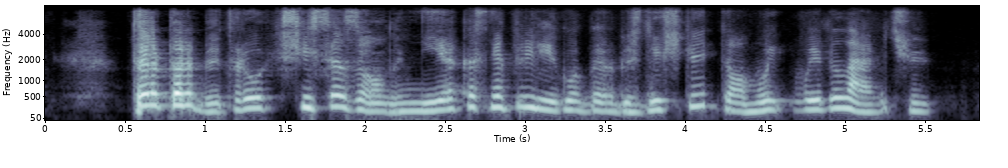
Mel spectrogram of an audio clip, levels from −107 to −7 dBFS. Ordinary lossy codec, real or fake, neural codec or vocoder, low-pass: Opus, 32 kbps; fake; codec, 16 kHz in and 24 kHz out, 0.6 kbps, FireRedTTS-2 codec; 7.2 kHz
